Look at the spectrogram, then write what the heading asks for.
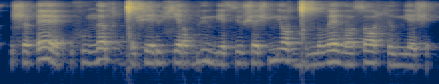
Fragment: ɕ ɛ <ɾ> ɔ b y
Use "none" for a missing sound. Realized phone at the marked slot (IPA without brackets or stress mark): ɾ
